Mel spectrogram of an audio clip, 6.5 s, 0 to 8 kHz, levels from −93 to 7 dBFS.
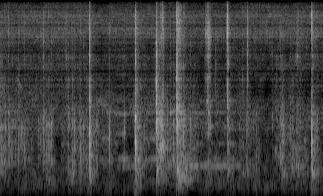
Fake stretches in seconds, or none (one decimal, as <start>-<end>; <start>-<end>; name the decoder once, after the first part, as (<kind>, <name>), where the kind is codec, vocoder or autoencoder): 0.0-6.5 (codec, SNAC)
